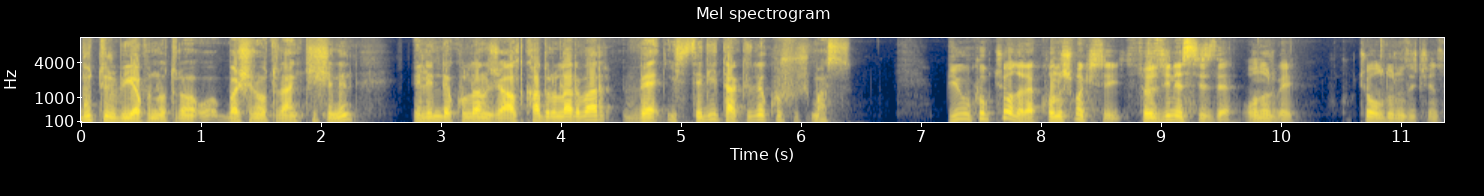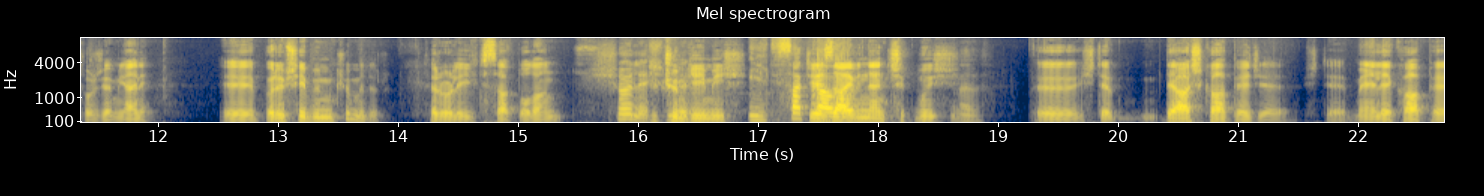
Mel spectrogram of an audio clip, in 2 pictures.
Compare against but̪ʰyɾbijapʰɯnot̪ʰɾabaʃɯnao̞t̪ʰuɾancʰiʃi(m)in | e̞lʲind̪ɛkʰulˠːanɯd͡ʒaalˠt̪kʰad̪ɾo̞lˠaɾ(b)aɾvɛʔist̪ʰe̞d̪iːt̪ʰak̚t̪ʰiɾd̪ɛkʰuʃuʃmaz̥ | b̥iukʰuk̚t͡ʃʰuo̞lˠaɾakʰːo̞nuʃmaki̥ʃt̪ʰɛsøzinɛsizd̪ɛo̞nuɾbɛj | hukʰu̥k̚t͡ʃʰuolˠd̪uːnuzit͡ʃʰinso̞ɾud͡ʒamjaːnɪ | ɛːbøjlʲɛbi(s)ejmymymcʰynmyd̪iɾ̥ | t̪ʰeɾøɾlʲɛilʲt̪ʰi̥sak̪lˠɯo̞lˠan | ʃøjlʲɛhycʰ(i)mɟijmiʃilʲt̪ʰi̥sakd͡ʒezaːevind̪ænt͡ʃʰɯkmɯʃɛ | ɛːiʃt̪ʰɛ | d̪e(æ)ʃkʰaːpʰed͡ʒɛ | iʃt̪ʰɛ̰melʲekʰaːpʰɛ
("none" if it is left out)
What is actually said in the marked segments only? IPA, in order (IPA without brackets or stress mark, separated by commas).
n, v, ʃ, y, a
